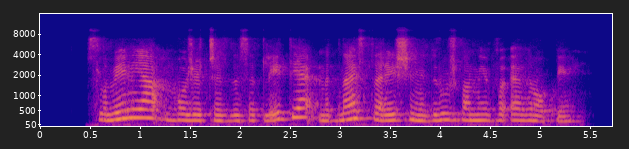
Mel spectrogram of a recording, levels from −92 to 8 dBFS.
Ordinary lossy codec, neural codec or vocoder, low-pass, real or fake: Opus, 16 kbps; codec, 16 kHz, 4.8 kbps, FACodec; 7.2 kHz; fake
